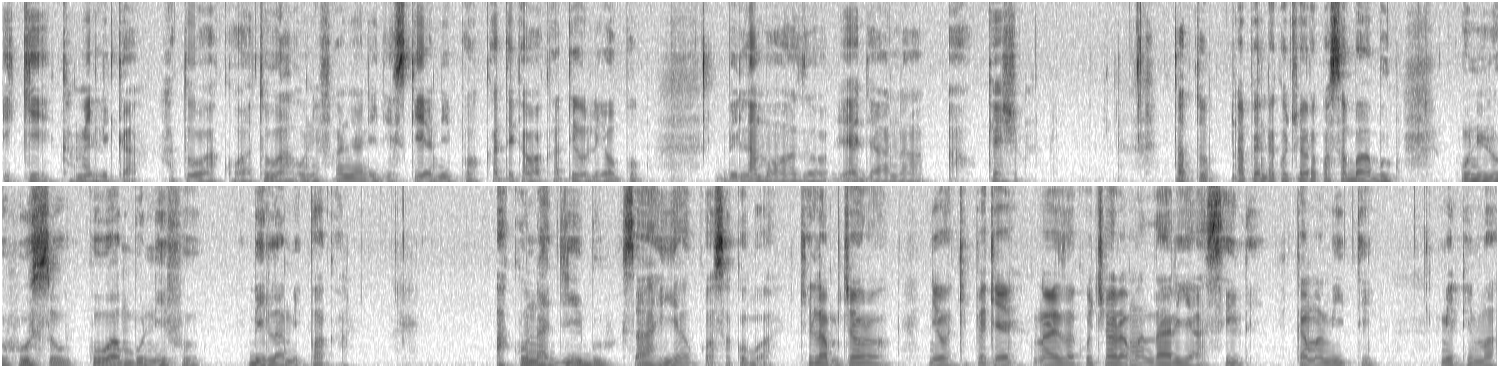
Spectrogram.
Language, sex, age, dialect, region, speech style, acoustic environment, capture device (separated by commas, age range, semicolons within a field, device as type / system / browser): Swahili, male, 18-24, Kenya - Nairobi Sheng-influenced, Kenya, relaxed, silence, desktop / Windows / Chrome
